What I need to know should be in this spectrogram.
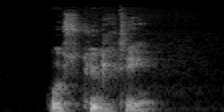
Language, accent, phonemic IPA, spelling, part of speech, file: French, France, /os.kyl.te/, ausculter, verb, LL-Q150 (fra)-ausculter.wav
- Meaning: to perform auscultation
